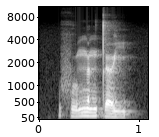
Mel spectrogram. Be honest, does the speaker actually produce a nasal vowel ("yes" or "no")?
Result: no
